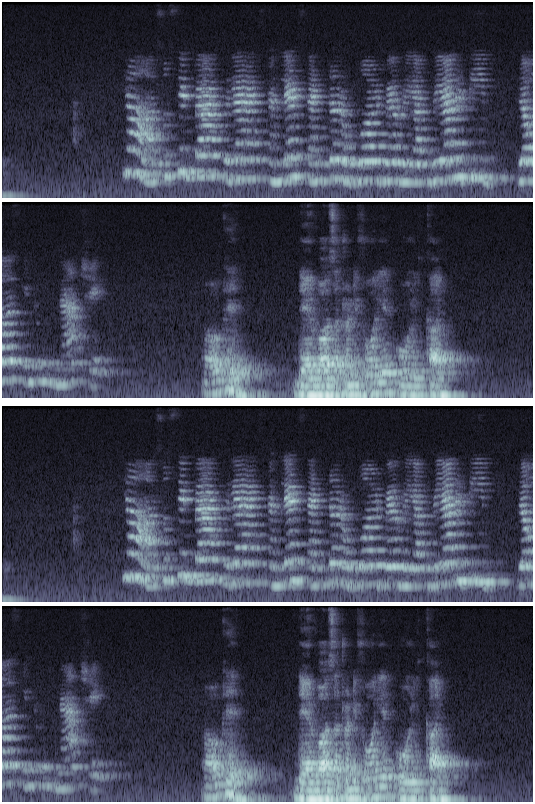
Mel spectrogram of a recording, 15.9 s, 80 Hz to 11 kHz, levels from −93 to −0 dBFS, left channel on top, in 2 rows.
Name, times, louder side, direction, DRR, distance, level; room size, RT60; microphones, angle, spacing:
voice 1, 1.8-9.4, equal, 10° right, -7 dB, 0.7 m, -27 dB
voice 2, 11.0-11.6 12.3-14.6, right 1 dB, 45° right, -3 dB, 0.7 m, -19 dB
3.0 x 2.1 x 2.4 m, 0.92 s
head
